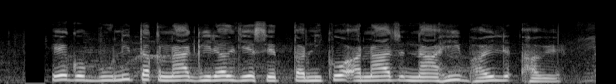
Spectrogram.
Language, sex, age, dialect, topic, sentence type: Bhojpuri, male, 18-24, Northern, agriculture, statement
